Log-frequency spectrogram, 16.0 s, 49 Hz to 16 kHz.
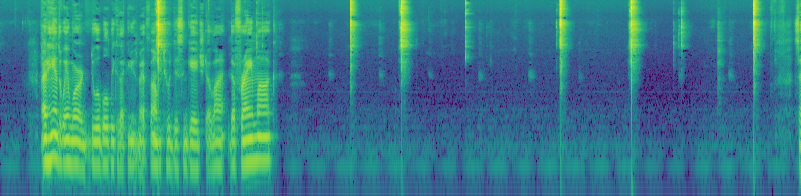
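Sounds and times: folding knife clicking: 3.1s - 3.3s, 8.0s - 8.3s, 11.1s - 11.4s, 12.6s - 12.8s.

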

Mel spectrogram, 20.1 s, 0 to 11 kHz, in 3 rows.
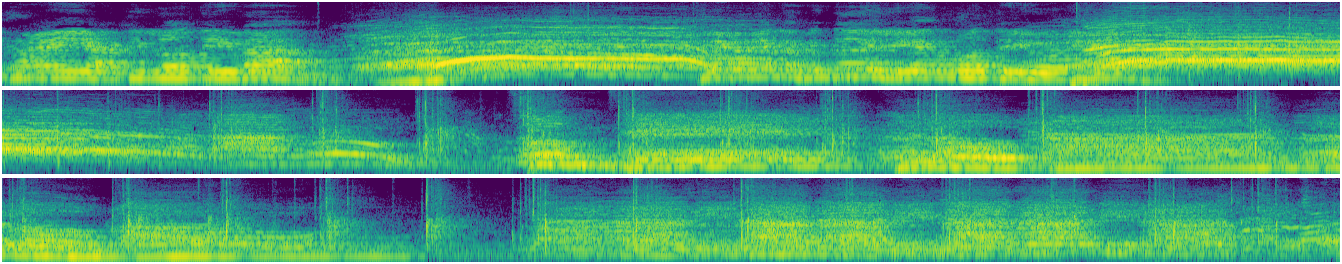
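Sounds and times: people clapping in time: 6.3s - 20.0s
group of people singing: 7.4s - 20.0s.

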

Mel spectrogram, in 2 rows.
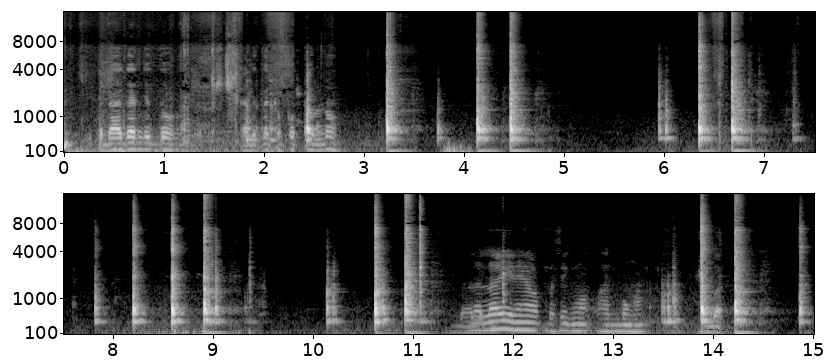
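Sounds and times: tools knocking on engine metal: 10.1s - 11.2s, 13.5s - 15.0s.

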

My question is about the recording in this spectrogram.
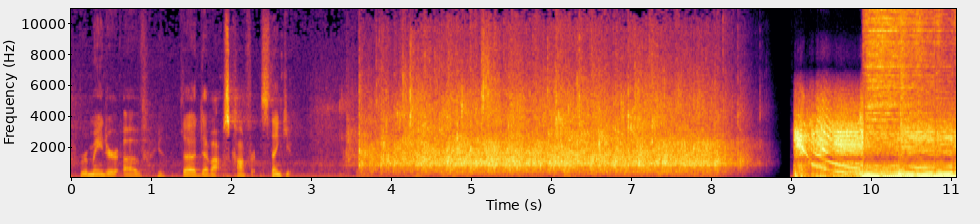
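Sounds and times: audience applauding: 3.4s - 8.8s.

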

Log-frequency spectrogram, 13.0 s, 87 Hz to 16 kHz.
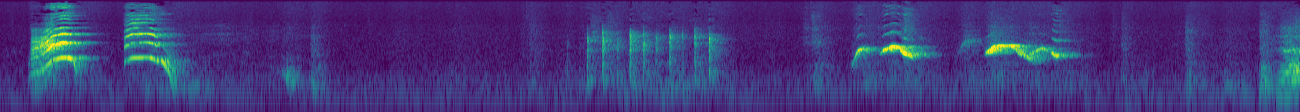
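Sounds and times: parrot clicking: 5.7s - 7.3s
parrot whistles gliding in pitch: 8.5s - 10.9s.

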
